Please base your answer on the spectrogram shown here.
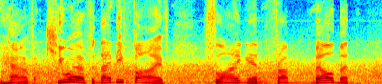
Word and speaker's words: Melbourne: qf95 flying in from Melbourne that's how the locals say it Melbourne us Americans we say Melbourne the locals though trust me they say Melbourne a 13h hour 30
